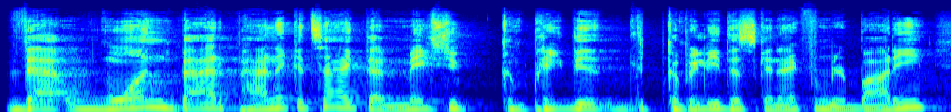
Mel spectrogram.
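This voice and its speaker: A man's voice: medium pitch, brisk, darkish tone. A young man co-hosting a podcast, explaining ideas reflectively and often checking in with "right?". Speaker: podcast co-host. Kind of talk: casual chat.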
